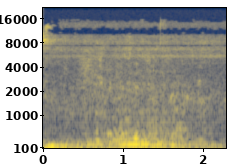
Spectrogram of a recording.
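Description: Indistinct low-pitched voices, loudest about a second in.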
